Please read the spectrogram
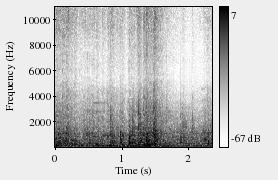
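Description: Pigeons calling softly, low and steady, with a few faint clicks.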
